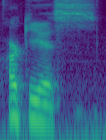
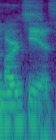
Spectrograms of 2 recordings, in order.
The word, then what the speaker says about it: Arceus: It's either a key or it's a C, and no one will ever know. Except for when you look how to spell it. Oh well. I mean, even if you spell it with the literal word key in it, people are still going to pronounce it Arceus, yeah.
